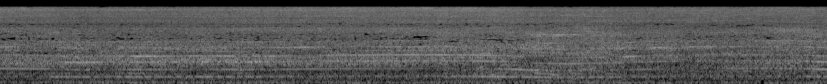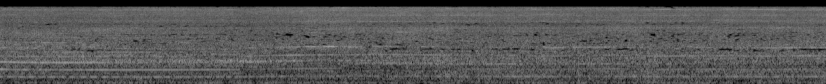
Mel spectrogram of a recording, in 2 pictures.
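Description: Corded Makita electric chainsaw running steadily as its chain skims across the top of a thick log-slab tabletop. Its whine sags briefly in pitch a few times as the chain bites into the wood.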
